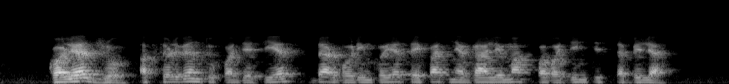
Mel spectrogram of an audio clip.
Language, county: Lithuanian, Panevėžys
